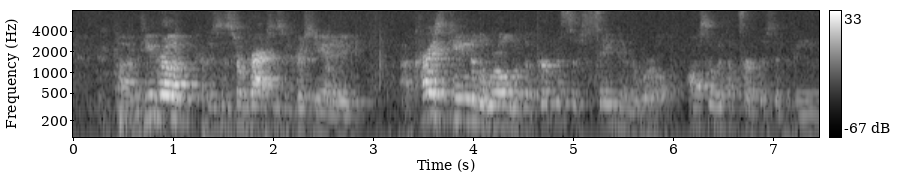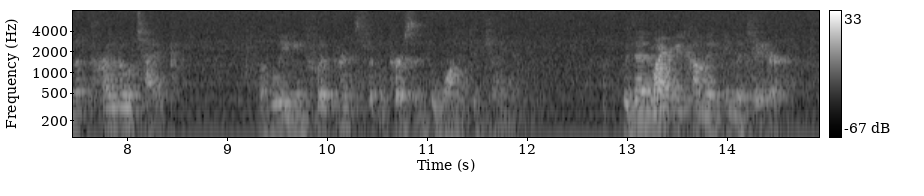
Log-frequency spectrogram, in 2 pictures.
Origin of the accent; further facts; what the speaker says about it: United States; I tell them I was Canadian. But I want to reclaim the fact that I am American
